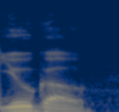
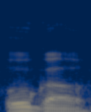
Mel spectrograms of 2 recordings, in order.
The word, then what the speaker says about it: Ugo: People were saying Yugo. So I'm like, I need to make a song to teach people how to say my name right. It's Ugo.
